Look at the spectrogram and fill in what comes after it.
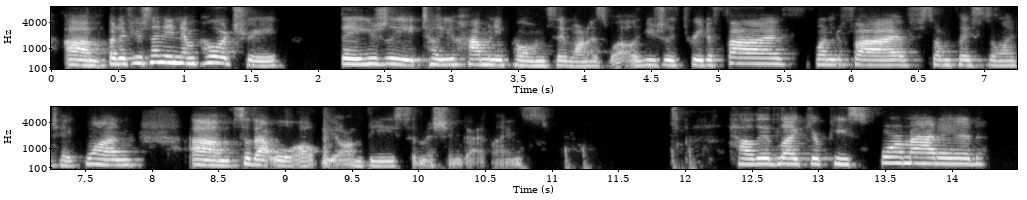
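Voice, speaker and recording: Here a woman speaks in a medium pitch. Her pitch variation is ordinary. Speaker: poet and teaching artist. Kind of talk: workshop presentation. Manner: fast.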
